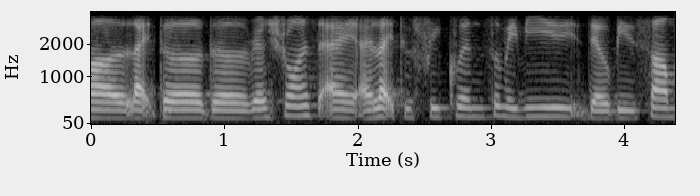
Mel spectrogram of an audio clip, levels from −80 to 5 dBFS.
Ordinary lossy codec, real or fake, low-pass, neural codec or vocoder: none; real; 3.6 kHz; none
